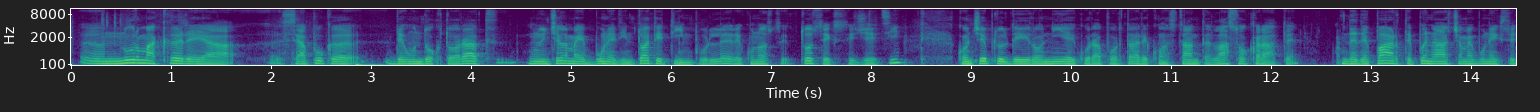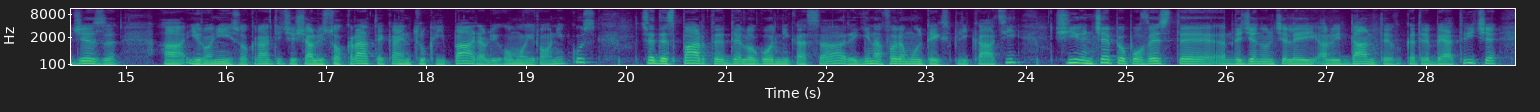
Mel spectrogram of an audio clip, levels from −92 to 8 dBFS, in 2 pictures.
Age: 30-49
